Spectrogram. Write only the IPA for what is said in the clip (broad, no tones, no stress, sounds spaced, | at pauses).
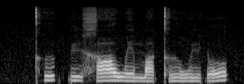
kʰ ɯ k͡p y x ɑ w e m ɑ kʼ ɯ w y ɗ o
